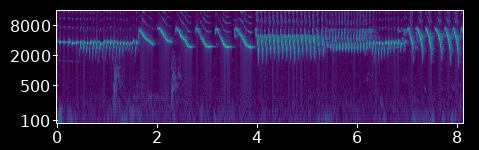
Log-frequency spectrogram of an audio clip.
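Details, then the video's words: Canary in a long rolling song for encouraging lazy canaries: a fast buzzy trill around one pitch, then rising whistled slurs, a dense rattling roll, and a closing series of quick descending sweeps. "Pancingan kenari gacor ngerol panjang dan pancingan kenari malas bunyi pasti"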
